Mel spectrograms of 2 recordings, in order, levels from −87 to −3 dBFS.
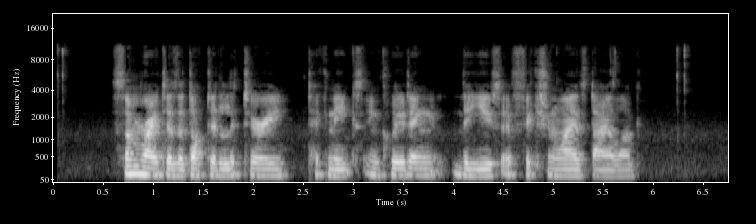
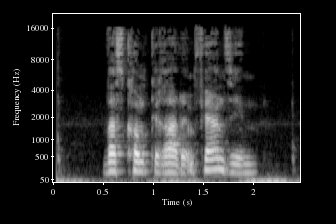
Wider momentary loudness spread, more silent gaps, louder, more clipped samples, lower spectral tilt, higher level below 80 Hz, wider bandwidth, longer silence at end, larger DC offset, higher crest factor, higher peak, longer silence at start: first, 14 LU vs 11 LU; neither; about the same, -22 LUFS vs -21 LUFS; neither; first, -6 dB/octave vs -4.5 dB/octave; second, -62 dBFS vs -50 dBFS; second, 11.5 kHz vs 16.5 kHz; first, 0.95 s vs 0.05 s; neither; about the same, 22 dB vs 18 dB; about the same, -2 dBFS vs -4 dBFS; first, 0.6 s vs 0.05 s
